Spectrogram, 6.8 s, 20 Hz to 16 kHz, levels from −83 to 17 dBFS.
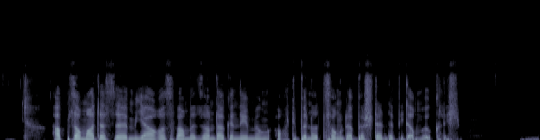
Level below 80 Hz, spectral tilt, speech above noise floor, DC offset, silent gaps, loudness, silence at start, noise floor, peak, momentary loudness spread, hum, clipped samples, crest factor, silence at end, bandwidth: -52 dBFS; -6.5 dB/octave; 22 dB; under 0.1%; 6.24-6.28 s, 6.34-6.47 s; -29 LUFS; 0.3 s; -50 dBFS; -8 dBFS; 15 LU; none; under 0.1%; 22 dB; 0 s; 8 kHz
